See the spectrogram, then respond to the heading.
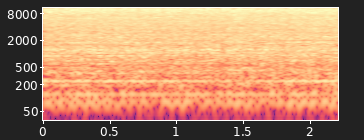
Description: The humming you hear in this washing machine troubleshooting video is normal.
